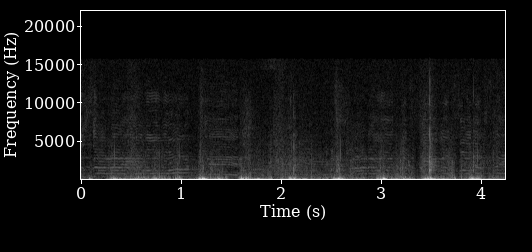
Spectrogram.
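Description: Soft, irregular thumps of feet landing and stepping around a soccer ball on a carpeted floor, a few a second, over faint background music.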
